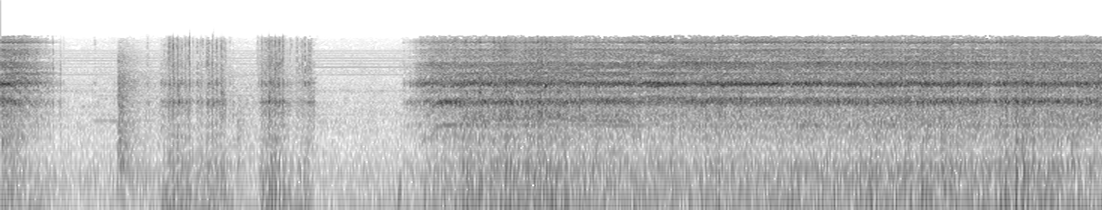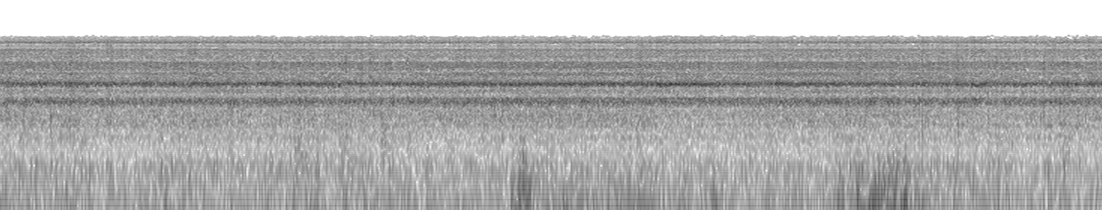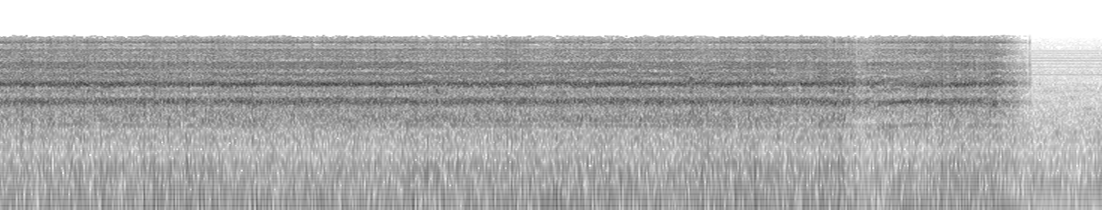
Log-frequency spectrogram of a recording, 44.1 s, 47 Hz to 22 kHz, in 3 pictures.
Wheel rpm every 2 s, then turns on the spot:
40, 20, 20, 150, 160, 160, 160, 160, 160, 160, 160, 160, 160, 160, 160, 160, 160, 160, 160, 160, 150, 70.
2-4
